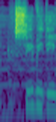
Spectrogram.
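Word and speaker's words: Seabedee: by the folks at cbd that's spelled s-e-a-b-e-d-e-e and they are providers of premium cbd wellness products now cbd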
